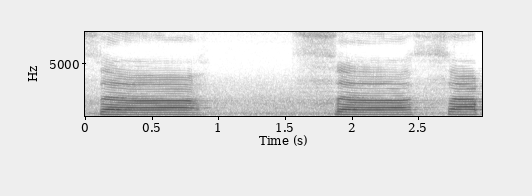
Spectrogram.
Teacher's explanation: Tha pronounced from the tip of the tongue touching the inner edge of the top two front teeth.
